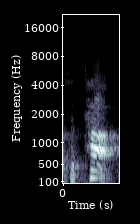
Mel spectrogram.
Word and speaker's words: stop: ta nhớ rằng là khi mà cái từ stop không thôi á, thì âm thi đứng sau S, thì chúng ta không bật hơi nữa, đúng nhỉ? Ta đọc rất là nhẹ nhàng hơn, là stop, chứ không đọc là stop, không đọc như vậy nhá, mà là stop, và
